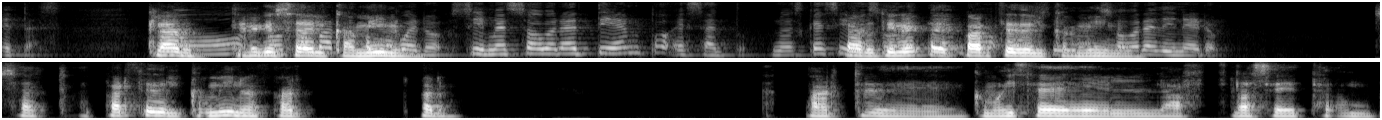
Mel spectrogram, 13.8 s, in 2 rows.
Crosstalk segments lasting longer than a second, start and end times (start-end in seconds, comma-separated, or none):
0.7-2.1, 4.2-5.7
